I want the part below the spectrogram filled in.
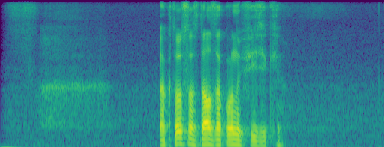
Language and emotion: Russian, neutral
